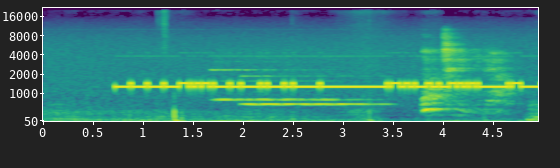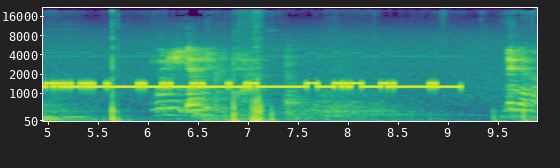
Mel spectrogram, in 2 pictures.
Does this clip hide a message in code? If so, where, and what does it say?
Yes: RTTY (45.45 baud, 170 Hz shift) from 0.7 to 9.1 s, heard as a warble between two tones, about 1360 Hz centre, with the noise inside a lift. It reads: K1EPC DE 4X0ZT TNX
